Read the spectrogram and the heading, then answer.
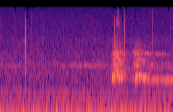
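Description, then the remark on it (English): A dog howls, a short rising cry followed by a longer sustained wail over a steady low hum, with no one speaking; the howl seems to come from behind a rock. “Sounds like a dog howling.”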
